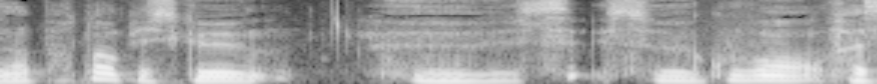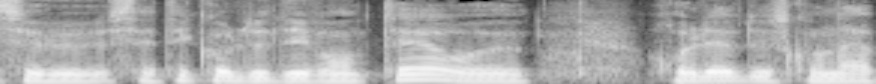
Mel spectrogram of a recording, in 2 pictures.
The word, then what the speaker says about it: Deventer: Et notamment, en Hollande, il y a une célèbre école des frères de la vie commune à Deventer, c'est comme ça qu'on prononce.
